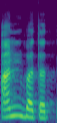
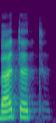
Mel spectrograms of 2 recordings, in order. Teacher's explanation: نون کی آواز کو میم کے ساتھ بدل دیں گے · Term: اقلاب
